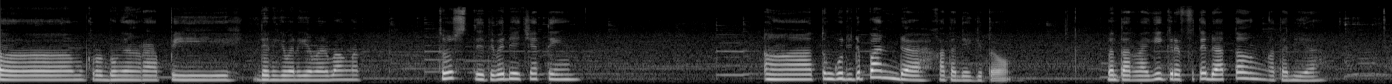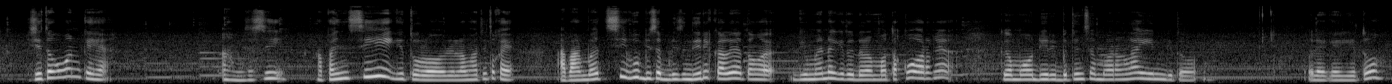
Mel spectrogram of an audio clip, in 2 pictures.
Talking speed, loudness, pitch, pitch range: 140 wpm, -22 LUFS, 230 Hz, 210-265 Hz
